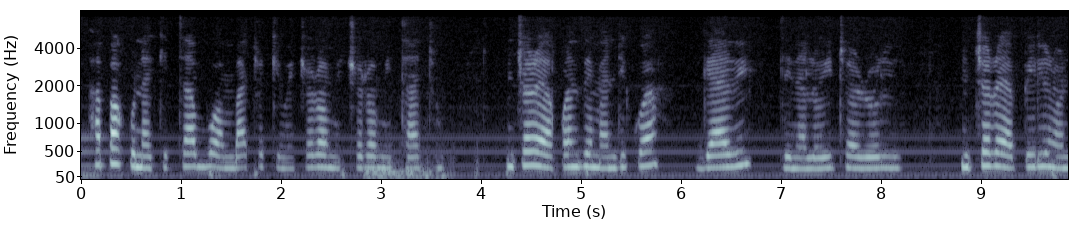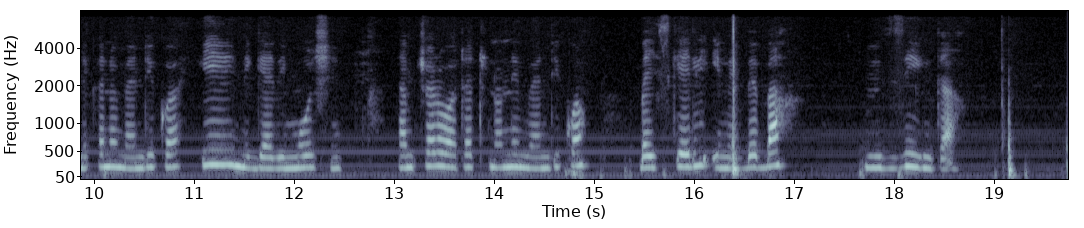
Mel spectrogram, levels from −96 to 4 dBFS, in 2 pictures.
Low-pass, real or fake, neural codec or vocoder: 7.2 kHz; real; none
